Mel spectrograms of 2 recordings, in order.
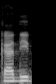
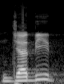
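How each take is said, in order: First: The word begins with a hard g sound. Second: The word begins with a j sound.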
